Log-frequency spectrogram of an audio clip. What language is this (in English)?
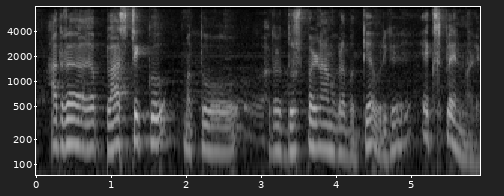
Kannada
